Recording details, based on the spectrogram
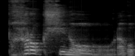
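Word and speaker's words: παροξύνω: 헬라오로 파록시노라고 발음을 하는데 아주 발짝하는 분노를 의미하는 단어가 파록시노입니다.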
